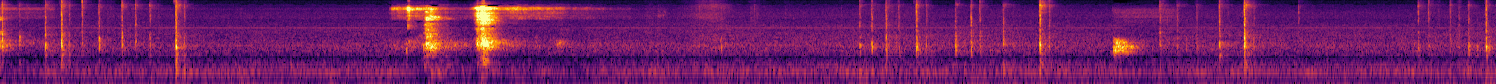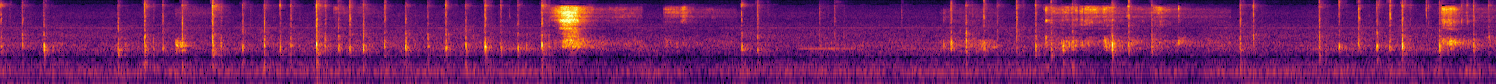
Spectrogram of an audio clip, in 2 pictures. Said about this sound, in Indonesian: Oh iya, ini ada satu yang sedang mengetik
